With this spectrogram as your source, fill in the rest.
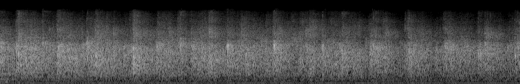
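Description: Church congregation applauding together, a steady dense wash of clapping that holds at a fairly loud level throughout, with no voice rising above it.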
